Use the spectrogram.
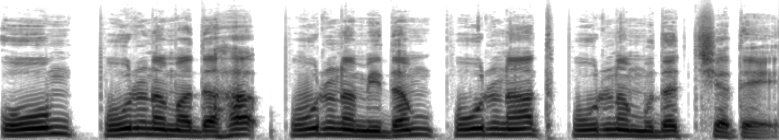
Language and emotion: Kannada, neutral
